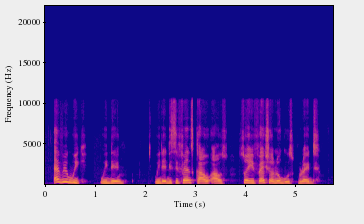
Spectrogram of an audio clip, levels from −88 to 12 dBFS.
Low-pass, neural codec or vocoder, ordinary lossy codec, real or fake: none; vocoder, 22.05 kHz, 80 mel bands, WaveNeXt; none; fake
